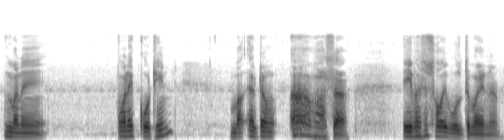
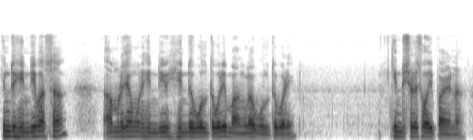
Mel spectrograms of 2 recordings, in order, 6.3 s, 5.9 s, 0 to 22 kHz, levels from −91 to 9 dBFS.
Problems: none marked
